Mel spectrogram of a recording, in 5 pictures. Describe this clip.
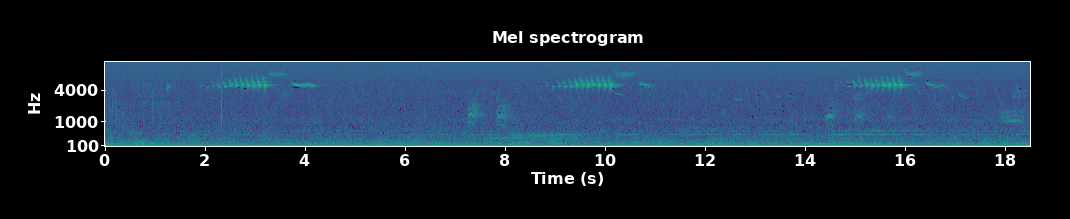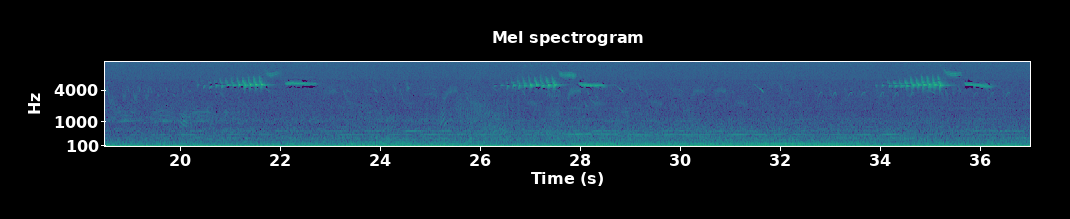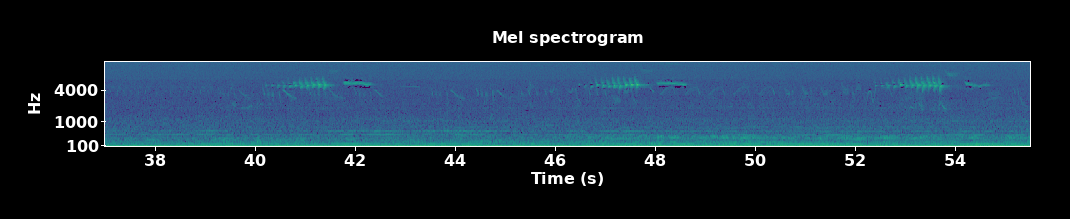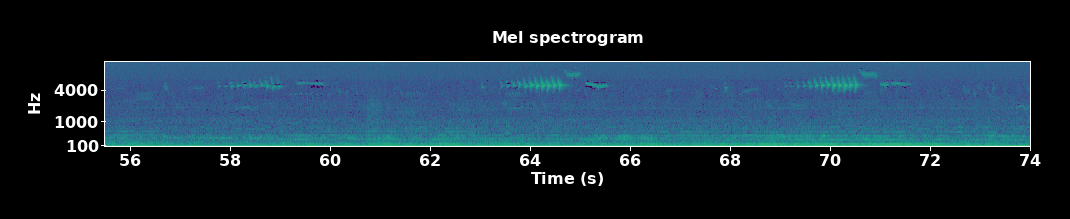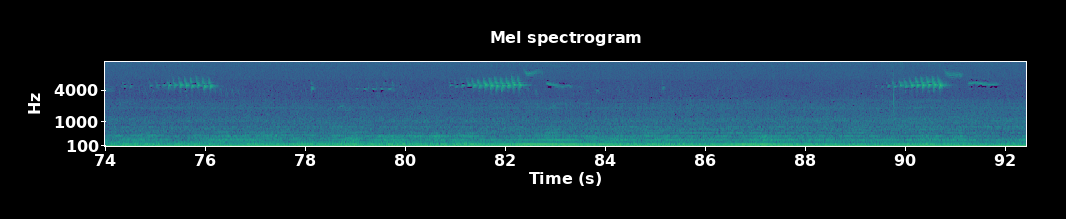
Rural bliss...standing on a field in March, next to some trees, some birdsong, people cycling by, pretty binaural. Soundman OKM with A 3 adapter and the iriver ihp-120.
